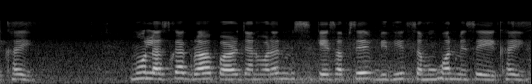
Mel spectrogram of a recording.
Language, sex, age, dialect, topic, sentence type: Magahi, female, 31-35, Western, agriculture, statement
